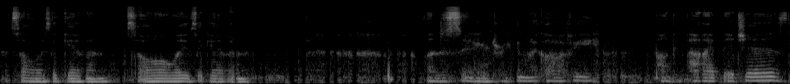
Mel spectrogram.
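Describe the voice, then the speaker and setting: Hoarse low-voiced woman just chatting on her stream at home, slow and rambly, bit of hiss behind. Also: flat delivery. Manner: rambling and loose, with frequent swearing and laughs. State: worn-out voice. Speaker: live streamer. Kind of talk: casual live-stream chat.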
